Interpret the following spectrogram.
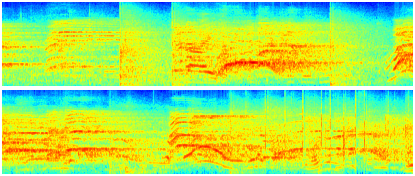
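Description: Volleyball rally: high-pitched shouts and calls from the players and the crowd, with the ball struck sharply several times.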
